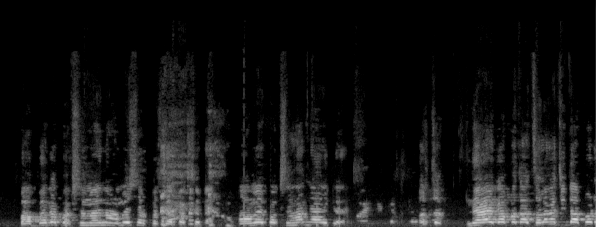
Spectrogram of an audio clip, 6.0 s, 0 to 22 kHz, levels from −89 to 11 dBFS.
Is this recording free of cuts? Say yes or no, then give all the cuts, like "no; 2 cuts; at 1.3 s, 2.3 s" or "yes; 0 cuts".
yes; 0 cuts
